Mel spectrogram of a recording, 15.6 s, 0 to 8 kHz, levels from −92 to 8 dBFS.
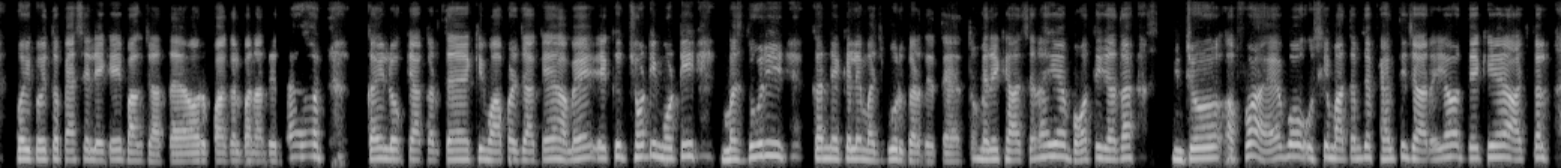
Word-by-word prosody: कोई-कोई 170 -1 +2
तो 175 +1 0
पैसे 165 +1 -3
लेके 155 0 0
ही 170 - +1
भाग 150 -1 +2
जाता 135 0 -2
है 135 - +2
और 145 +1 +2
पागल 145 0 +1
बना 140 -1 +2
देता 145 +8 -5
है 210 0 -3
और 215 -2 0 0.5
कई 175 +1 +3
लोग 170 -1 +1
क्या 165 -1 +1
करते 160 +1 -2
हैं 165 0 +2
कि 175 +1 -1
वहाँ 155 -2 +2
पर 170 -2 0
जाके 160 +1 -1
हमें 170 -1 +2
एक 190 +1 0
छोटी 215 +2 +2
मोटी 195 +4 +1 0.3
मजदूरी 210 +7 +2 0.3
करने 180 -1 +2
के 175 +1 0
लिए 175 - +3
मजबूर 160 +2 0
कर 145 -1 0
देते 140 0 -6
हैं। 135 0 -4
तो 185 - -6
मेरे 170 0 +3
ख़्याल 160 -1 0
से 170 - -4
ना 205 - -2
ये 215 0 +3
बहुत 170 +5 -1
ही 195 - +2
ज़्यादा 185 +2 +1 0.4
जो 180 +3 +3
अफ़वाह 200 +5 0
है 160 - -1
वो 215 +2 +1
उसके 180 +3 -3
माध्यम 180 -1 0
से 200 - +1
फैलती 175 +2 -3
जा 175 -3 +2
रही 180 - -5
है, 200 - 0
और 210 0 +3
देखिए 200 +2 +1
आजकल 190 +1 +1
175 Hz, 225 wpm, -23 LUFS, 160-195 Hz, 0.5 s, कई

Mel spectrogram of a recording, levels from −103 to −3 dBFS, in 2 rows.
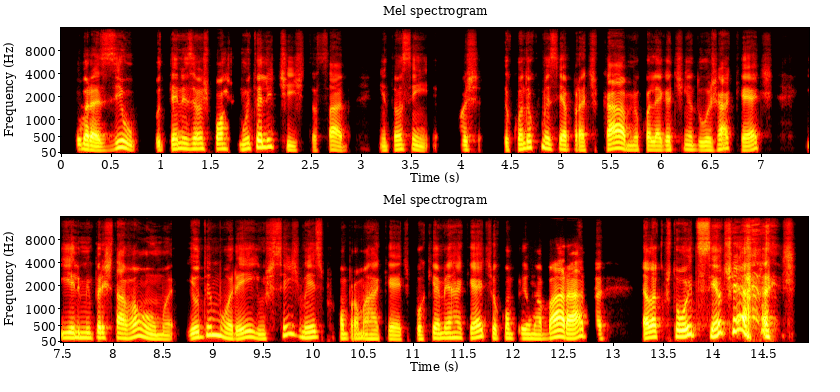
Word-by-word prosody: no 140 - -3
Brasil 135 - +2 0.2
o - - -5
tênis 150 +1 -2
é 150 - +2
um - - 0
esporte 150 0 -3
muito 150 +6 -3
elitista, 195 - -3
sabe, - - -4 0.3
então, 115 +4 -4
assim, 135 -5 -6 0.3
poxa, - - -7 0.2
eu 110 - -6
quando 140 +9 -2
eu 180 - 0
comecei 150 -6 -3
a - - -11
praticar, 140 +6 0
o - - -7
meu 120 0 -7
colega 120 0 -2
tinha 125 +1 -8
2 115 -2 -4
raquetes - - -4 0.4
e 150 - -2
ele 150 - +1
me 150 - -1
emprestava 150 +1 0
uma. 120 - -2
Eu 145 +5 +2
demorei 165 - +1
uns 125 +1 -8
6 240 +2 -4
meses 165 +2 0
pra - - -37
comprar 130 -2 -3
uma 125 - -4
raquete, 120 -3 -5
porque 120 +4 -3
a - - +2
minha 145 +1 -1
raquete 150 +3 -1
eu - - 0
comprei 135 -1 -3
uma 125 -1 -2
barata. 150 0 +5 0.4
Ela 170 - +6
custou 180 +1 +3
R$800. 290 - +5
145 Hz, 200 wpm, -22 LUFS, 125-165 Hz, 0.4 s, Ela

